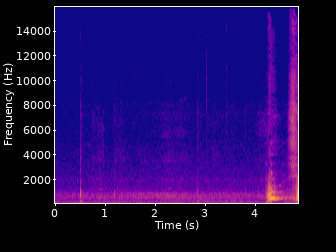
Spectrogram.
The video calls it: Golden Retriever is barking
